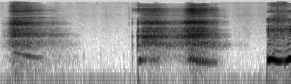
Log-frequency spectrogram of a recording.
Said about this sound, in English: No, I'm not. Shut up. I'm just breathing hard because I'm exerting myself. I'm not getting turned on.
